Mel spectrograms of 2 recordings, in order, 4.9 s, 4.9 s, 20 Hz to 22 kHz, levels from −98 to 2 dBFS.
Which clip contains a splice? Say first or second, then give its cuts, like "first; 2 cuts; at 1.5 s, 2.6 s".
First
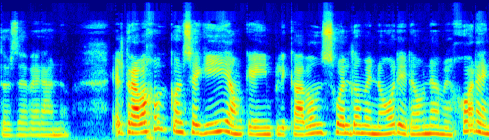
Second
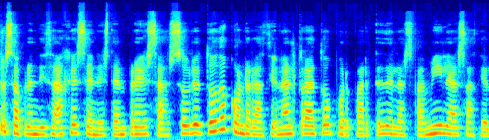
first; 1 cut; at 1.1 s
